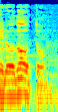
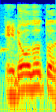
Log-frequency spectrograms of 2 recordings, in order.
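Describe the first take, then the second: First: The stress is on the third syllable. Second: The stress is on the second syllable. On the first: "sin acento se leería" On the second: "debería llevar acento en la O porque sería claro. esdrújula"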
